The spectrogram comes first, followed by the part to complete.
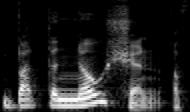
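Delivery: ordinary delivery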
